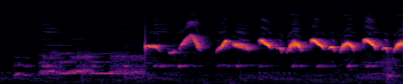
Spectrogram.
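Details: Pet bird kept at home: after a low, hoarse note and a short, broad, buzzy stretch, it breaks into bright, repeated, arched whistles that are steadily paced and grow louder toward the end.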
